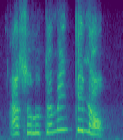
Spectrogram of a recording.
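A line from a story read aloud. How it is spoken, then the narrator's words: Beaver exclaiming. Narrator (Italian): esclamò il castoro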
